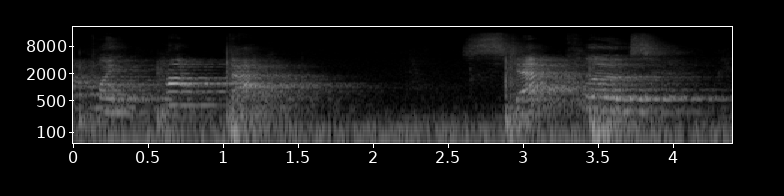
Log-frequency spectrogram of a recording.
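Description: Irish dance soft shoes landing on a studio floor as a dancer steps and jumps through a reel: a few dull thuds, with a woman's voice calling the steps over them.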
